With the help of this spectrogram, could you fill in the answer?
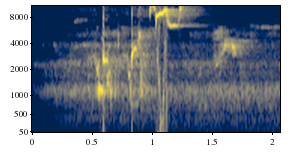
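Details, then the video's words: Brown-headed Cowbird song: a few low, liquid gurgling notes bubbling up into a thin, very high slurred whistle, like water bubbling. "it's almost like water bubbling. It's a very interesting water bubbly kind of sound. Let's listen. Okay,"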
